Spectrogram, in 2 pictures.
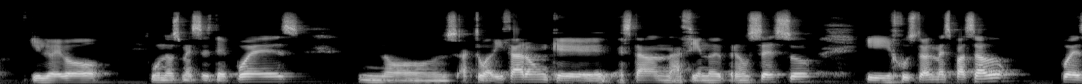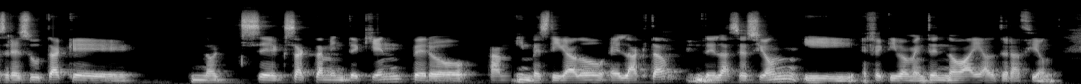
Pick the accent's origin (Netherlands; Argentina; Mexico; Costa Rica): Netherlands; Spanish is a second language; now in Spain; además soy extranjero, soy de Holanda, no puedo comparar cómo es la situación en España como con la holandesa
